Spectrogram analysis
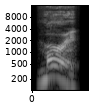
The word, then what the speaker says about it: Maury: in Maury County, and she's like, it's Murray. And I was like, oh, It's Maury. it's. I said, it's sorry, it's spelled Maury. She's like, nobody calls it Maury.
